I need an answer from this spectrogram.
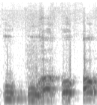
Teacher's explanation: हमारे होठ क्या हो गए वृत्ताकार हो जाते हैं उस समय जिन स्वरों का उच्चारण होता है उसको वृत्त मुखी स्वर कहा जाता है · उ और ओ उच्चारण करते समय हमारे मुख क्या हो गए हैं, वृत्ताकार हो गए हैं, तो ये ध्वनि क्या है, वृत्ताकार कहलाएंगी।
